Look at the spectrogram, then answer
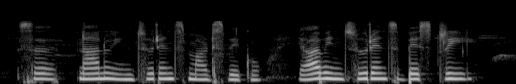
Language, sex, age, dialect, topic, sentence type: Kannada, female, 18-24, Dharwad Kannada, banking, question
